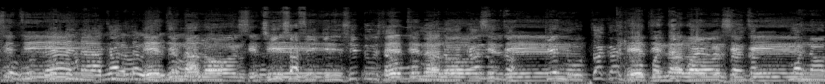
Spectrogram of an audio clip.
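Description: A group of men and women singing together without instruments, several voices in harmony.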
